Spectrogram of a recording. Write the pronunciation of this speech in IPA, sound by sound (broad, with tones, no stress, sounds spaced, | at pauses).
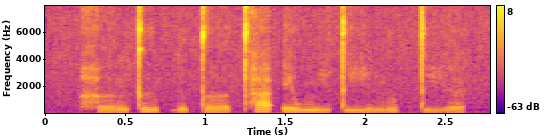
h ɤː˩˧ ŋ t̪ ɯː˧˩ p̚ l u˩ t̪ ɤː˧˩ t̪ʰ a˥˨ ʔ e˧ w m i˩˧ t̪ iː˧˩ m uː˥˨ p̚ t̪ i˧˩ ə̯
